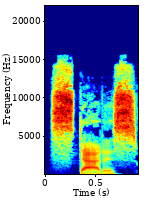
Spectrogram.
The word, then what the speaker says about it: status: one thing in common the second T you don't need to say that too harshly you can actually make it a softy status or status okay you don't have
